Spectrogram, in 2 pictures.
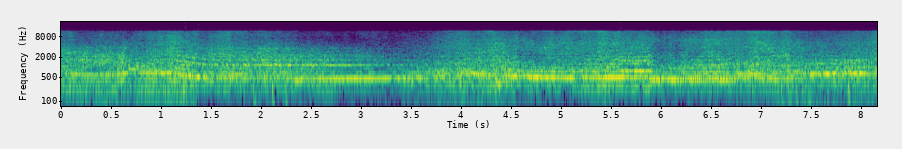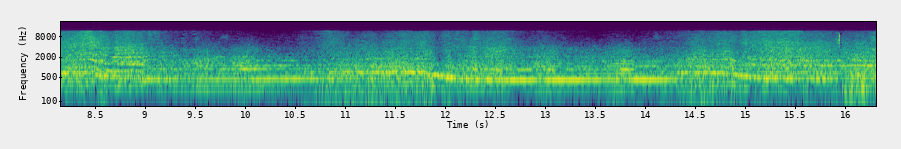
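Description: Formula 1 cars in practice on the Jeddah street circuit in Saudi Arabia, engines whining in rising and falling pitch sweeps as they pass and shift through a fast chicane, heard at a distance under quiet commentary.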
